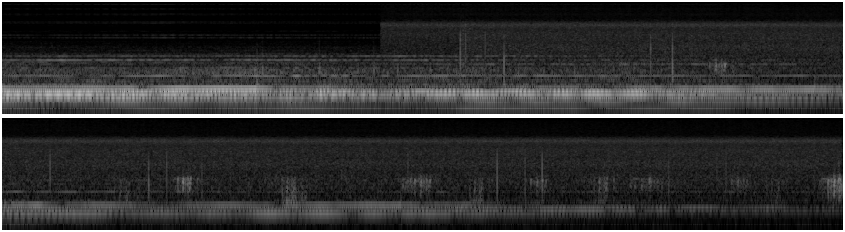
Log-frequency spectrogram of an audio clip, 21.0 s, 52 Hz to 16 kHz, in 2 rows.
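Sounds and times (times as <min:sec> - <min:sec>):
low ambient drone: 0:00.0 - 0:21.0
higher held tones: 0:04.8 - 0:20.7
faint clicks: 0:05.6 - 0:06.8, 0:08.0 - 0:21.0.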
